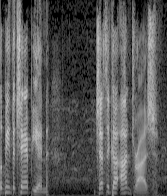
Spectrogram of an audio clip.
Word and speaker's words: Andrade: be the champion jessica andraj i know it's it's spelled andrade but it's entourage actually how you pronounce it or will it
